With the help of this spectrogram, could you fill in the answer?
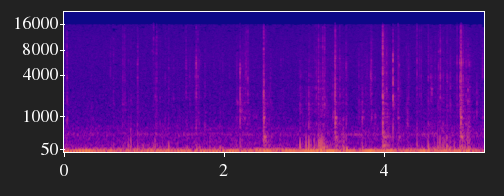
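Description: A utility blade cuts into a partly carved, solid cream-coloured bar of dry soap, shaving it into curls. Quick, dry crackles and crisp clicking snaps come in a rapid, irregular run over a steady low background rumble.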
